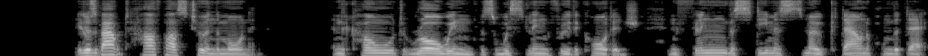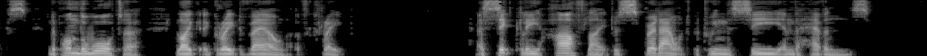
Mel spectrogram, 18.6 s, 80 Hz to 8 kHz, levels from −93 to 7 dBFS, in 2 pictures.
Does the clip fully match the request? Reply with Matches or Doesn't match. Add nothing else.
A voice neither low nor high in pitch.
Doesn't match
